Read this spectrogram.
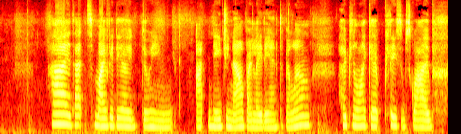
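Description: A young woman speaks close to the microphone with animation.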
